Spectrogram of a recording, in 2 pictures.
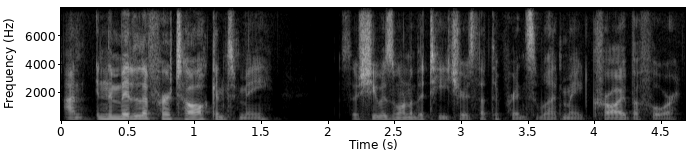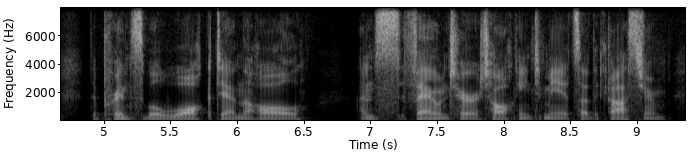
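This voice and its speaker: A man's voice: on the low side, fast talker. A young man with an Irish accent telling a personal story in casual chat, acting out bits of dialogue as he goes. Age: young adult. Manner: animated retelling with acted-out dialogue and laughing asides. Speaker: podcast guest telling a story.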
